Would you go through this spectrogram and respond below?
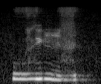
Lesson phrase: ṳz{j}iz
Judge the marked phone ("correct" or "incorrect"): correct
